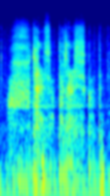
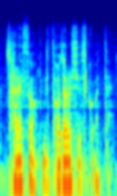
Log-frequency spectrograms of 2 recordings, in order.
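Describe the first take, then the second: First: Whispered with a sigh; grudging self-praise. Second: Said in the usual way. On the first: Acted. Preacher mimicking grudging praise to oneself, sighing whisper. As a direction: sigh it out under your breath, barely voiced. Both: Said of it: "이런 식으로 얘기하면".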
